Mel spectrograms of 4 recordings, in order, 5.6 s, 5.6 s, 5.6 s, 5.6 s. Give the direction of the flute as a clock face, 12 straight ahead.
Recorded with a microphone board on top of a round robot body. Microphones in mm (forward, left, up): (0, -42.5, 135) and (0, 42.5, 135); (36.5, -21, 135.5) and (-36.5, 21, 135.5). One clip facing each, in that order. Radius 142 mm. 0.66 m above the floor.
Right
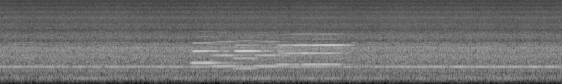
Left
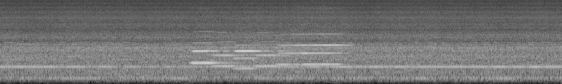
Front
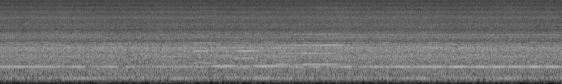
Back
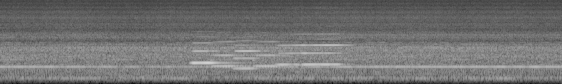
7 o'clock.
